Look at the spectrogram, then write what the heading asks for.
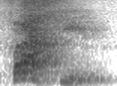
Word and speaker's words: frágil: Frágil, lo mismo, termina en L y la fuerza de voz está en la sílaba fra, que es la penúltima.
